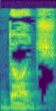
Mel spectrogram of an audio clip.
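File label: "dodge", Nigerian Pidgin, male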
